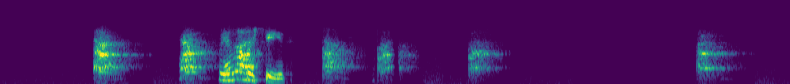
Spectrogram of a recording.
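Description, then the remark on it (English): A dog barks repeatedly in short, sharp, loud bursts, with irregular gaps between barks. A few brief spoken words are mixed in among them. “Let me get rid of this dog.”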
